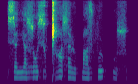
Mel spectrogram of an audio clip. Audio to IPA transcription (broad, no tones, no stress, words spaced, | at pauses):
ɕaɲaɮɔɕɔ ɡ͡ǁɑ ɬaɭuk͡pɑz fuɭpːuɬ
